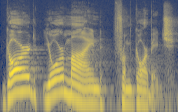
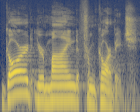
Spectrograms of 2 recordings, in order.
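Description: First: It is said noticeably louder, with more force. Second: It is said at normal speaking volume.

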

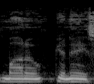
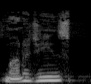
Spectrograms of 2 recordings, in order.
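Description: First: The word is pronounced with Greek sounds. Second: The ending rhymes with the English word jeans. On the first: "But the Greek pronunciation is monogenes" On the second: "You can read it monogenes if you want. Skinny jeans"

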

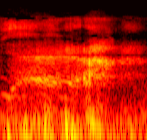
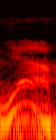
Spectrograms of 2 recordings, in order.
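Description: First: It is said with eager excitement. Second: It is said with reluctant, uneasy acceptance.

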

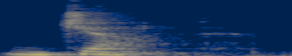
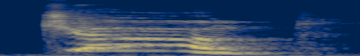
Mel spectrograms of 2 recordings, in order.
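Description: First: The word is said at normal volume. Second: The word is said at raised volume. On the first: "he said to the flea" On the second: "So he said it louder"

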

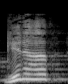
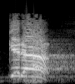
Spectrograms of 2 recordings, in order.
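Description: First: It is said softly and gently. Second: It is said as a loud shout. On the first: A caring parent is coaxing someone awake. "Wasn't like your mom" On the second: A commander is giving an order. "It's a military shout"

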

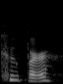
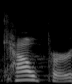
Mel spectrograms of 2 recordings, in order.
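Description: First: The first syllable rhymes with 'too'. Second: The first syllable rhymes with 'now'. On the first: The speaker calls it right. "pronounced Cooper" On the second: The speaker calls it wrong. "His name looks like Cowper"

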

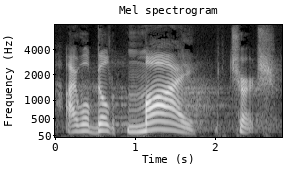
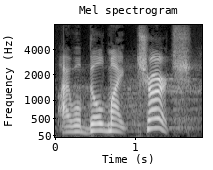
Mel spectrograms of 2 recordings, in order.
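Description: First: The word 'my' is stressed. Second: The word 'church' is stressed.

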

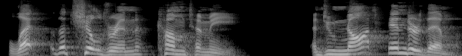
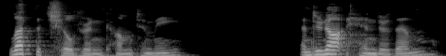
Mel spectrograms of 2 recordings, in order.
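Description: First: It is said in an upset, indignant tone. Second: It is said in a calm, gentle tone.

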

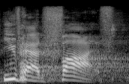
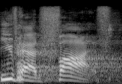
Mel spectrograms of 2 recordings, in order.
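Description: First: The words sound harsh and accusing. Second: The words sound harsh and accusing.

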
